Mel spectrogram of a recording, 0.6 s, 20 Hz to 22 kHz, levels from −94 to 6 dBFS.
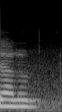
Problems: none marked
